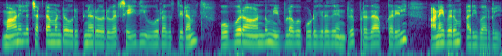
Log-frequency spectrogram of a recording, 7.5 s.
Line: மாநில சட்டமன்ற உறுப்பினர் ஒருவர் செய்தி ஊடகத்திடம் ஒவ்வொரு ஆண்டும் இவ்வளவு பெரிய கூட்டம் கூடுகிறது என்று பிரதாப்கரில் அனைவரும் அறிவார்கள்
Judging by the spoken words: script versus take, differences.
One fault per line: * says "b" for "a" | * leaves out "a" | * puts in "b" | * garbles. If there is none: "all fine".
* leaves out "பெரிய கூட்டம்"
